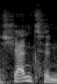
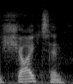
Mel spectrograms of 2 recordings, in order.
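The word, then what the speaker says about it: Sheinton: doing today and I said I'm off to shanton now and he corrected me in the pronunciation it's actually shiten and I'm not joking that is actually the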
